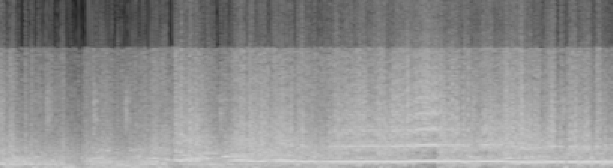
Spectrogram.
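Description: A crowd cheering and shouting over loud music with deep bass, including a long held note through the middle.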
